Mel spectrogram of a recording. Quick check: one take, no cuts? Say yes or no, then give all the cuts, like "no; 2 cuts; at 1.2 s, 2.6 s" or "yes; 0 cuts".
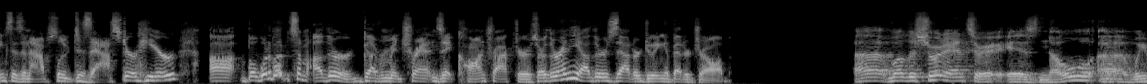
yes; 0 cuts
